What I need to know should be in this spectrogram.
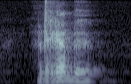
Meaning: an Ashkenazi rabbi, in particular a Chasidic one; rebbe
- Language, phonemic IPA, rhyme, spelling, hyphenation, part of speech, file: Dutch, /ˈrɛ.bə/, -ɛbə, rebbe, reb‧be, noun, Nl-rebbe.ogg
